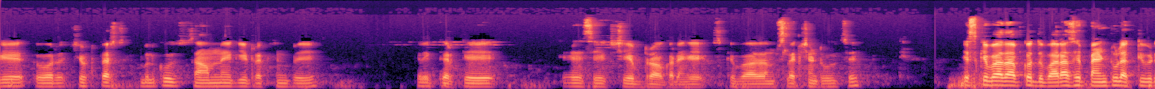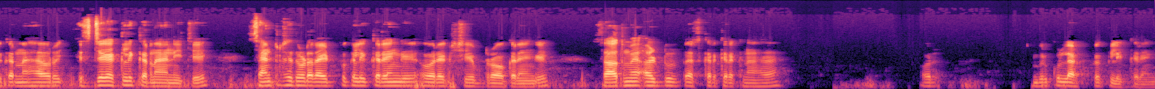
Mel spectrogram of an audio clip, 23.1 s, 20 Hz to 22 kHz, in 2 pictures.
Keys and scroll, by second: 8.8 p.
